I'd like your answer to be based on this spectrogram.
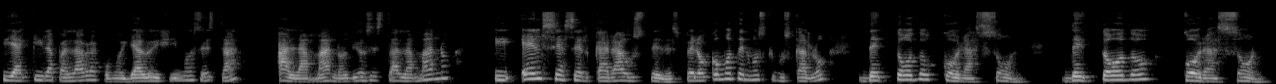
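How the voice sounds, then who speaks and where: A woman teaching a Bible study in an expressive way, often asking her listeners rhetorical questions. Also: lowish voice, normal speed.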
